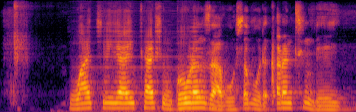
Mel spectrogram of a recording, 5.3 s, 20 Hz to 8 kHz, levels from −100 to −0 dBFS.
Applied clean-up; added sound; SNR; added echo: neural separator model SepFormer DNS4.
